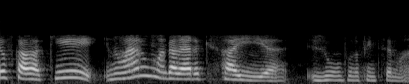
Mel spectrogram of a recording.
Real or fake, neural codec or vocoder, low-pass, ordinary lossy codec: fake; codec, 16 kHz, 4 kbps, X-Codec, WavLM features, trained on Multilingual LibriSpeech; 7.2 kHz; AAC, 16 kbps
